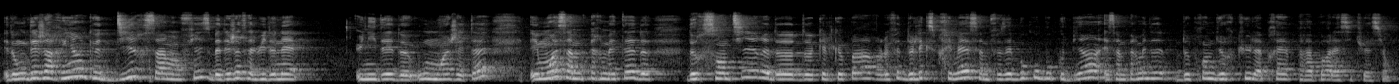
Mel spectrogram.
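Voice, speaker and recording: A woman giving parenting advice in a casual, animated way, acting out a children's story as she talks. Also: fairly high pitch, fairly quick. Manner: animated, acts out stories. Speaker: parenting educator. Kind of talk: casual spoken advice video. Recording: echoey room.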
